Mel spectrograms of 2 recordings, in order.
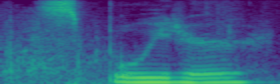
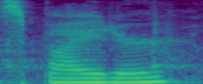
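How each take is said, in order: First: The first vowel sounds like 'oy'. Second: The first vowel sounds like 'eye'. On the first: "We say spoider, We had O to most things" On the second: "not spider"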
